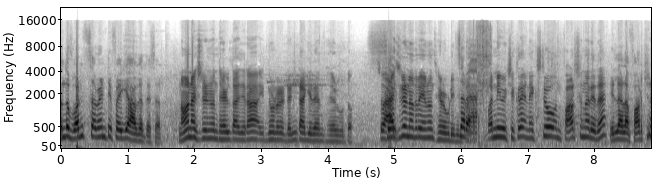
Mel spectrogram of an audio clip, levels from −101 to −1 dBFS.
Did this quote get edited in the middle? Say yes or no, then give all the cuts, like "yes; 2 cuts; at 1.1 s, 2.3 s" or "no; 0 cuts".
yes; 2 cuts; at 1.6 s, 6.2 s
